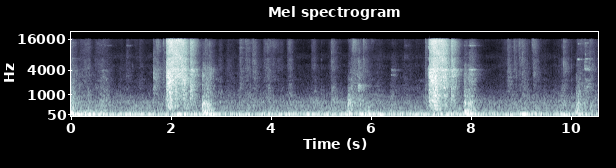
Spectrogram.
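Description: Paintbrush bristles dragging over stretched canvas in short strokes. Two louder scratchy swishes come about two seconds in and about seven seconds in, with fainter brushing between, over a low steady hum.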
